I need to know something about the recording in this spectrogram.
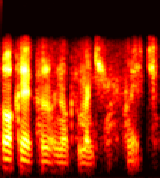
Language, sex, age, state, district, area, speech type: Telugu, male, 30-45, Telangana, Jangaon, rural, conversation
